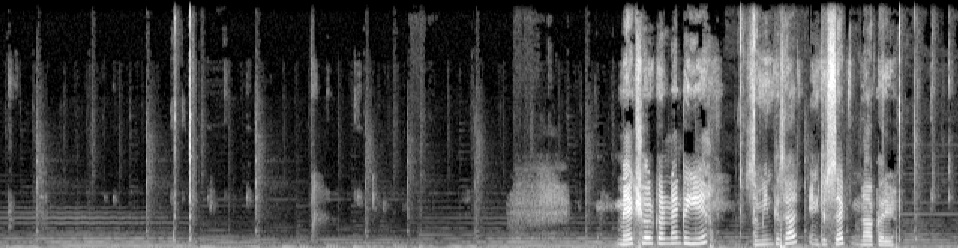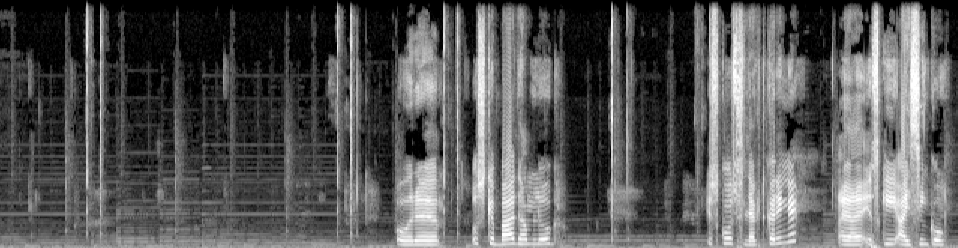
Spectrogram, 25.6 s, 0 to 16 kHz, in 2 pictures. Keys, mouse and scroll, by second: 2.3 ctrl+right click, 2.7-3.1 scroll up 2, 3.0-3.5 middle drag, 3.8-4.2 scroll up 1, 4.3-4.7 middle drag, 5.0 g, 5.1 z, 9.4 Down, 9.8 click, 10.1-10.5 middle drag, 10.5 scroll down 1, 11.6 scroll down 1, 11.6 g, 11.7 z, 12.0 right click, 12.3 middle click, 12.5-13.1 scroll down 3, 13.9 click, 14.5-15.2 scroll down 2, 14.7-15.2 scroll up 1, 16.5-17.1 scroll up 2, 17.2 click, 17.6 g, 17.7 z, 18.7 click, 19.2-19.5 middle drag, 19.7 scroll down 1, 19.8-20.1 middle drag, 20.9-21.6 right drag, 21.6 scroll up 1, 22.0 click, 22.5 scroll up 1, 22.7 middle click, 23.0-25.1 scroll up 1.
